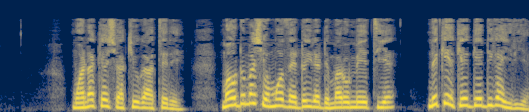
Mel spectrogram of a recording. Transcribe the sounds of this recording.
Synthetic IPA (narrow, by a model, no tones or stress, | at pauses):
mwanakeoɕjɔakeuɣaːteɾe | maodomaɕjɔmɔːðɛdɔiɾɛdemaɾomeːtiɛ | nekekeːɡeːdiɣaiɾiɛ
